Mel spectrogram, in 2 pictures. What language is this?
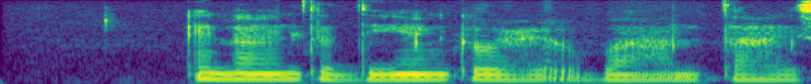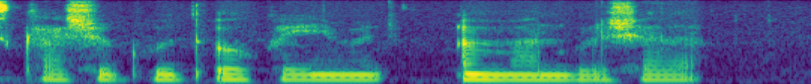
Somali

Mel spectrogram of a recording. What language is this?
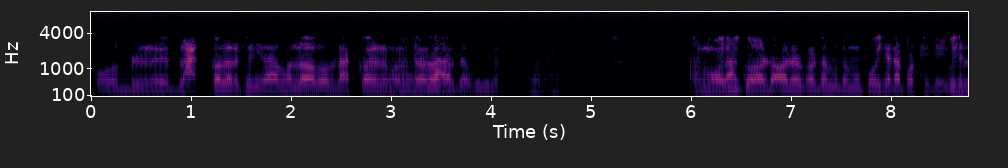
Odia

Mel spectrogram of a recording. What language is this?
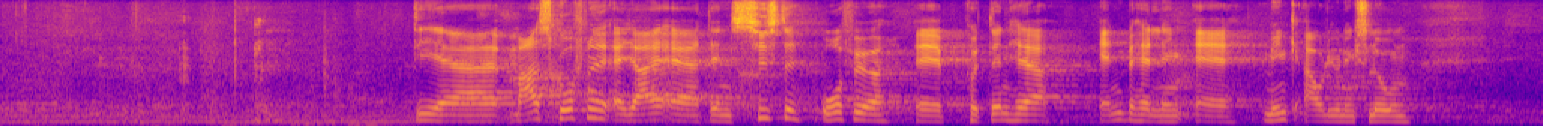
Danish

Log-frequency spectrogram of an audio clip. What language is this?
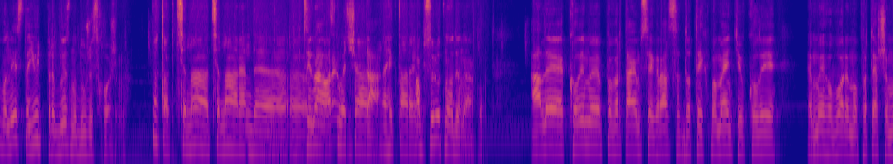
Ukrainian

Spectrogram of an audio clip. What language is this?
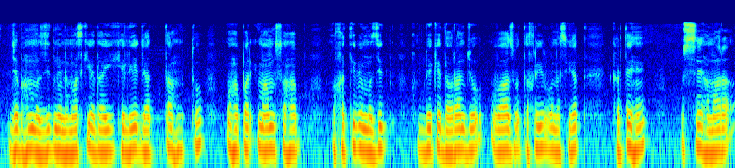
Urdu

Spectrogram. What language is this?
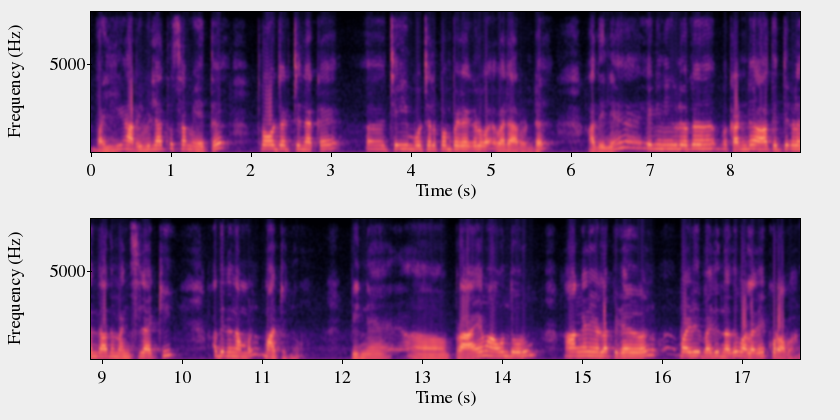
Malayalam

